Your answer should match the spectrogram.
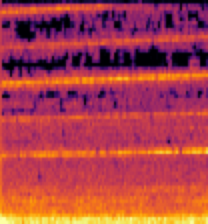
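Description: Steady low hum with a faint high-pitched whine and a light hiss underneath: the background tone of a quiet room, with no distinct event.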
